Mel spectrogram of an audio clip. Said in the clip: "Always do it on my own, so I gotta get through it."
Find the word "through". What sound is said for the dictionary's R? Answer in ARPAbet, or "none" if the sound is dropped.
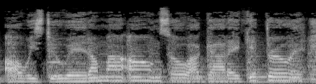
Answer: R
